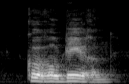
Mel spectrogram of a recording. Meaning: to corrode
- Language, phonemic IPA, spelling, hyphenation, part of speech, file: Dutch, /kɔroːˈdeːrə(n)/, corroderen, cor‧ro‧de‧ren, verb, Nl-corroderen.ogg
